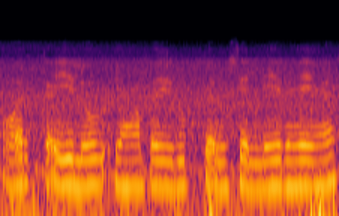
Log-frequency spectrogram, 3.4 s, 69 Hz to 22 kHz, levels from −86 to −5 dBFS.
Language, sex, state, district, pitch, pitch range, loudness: Hindi, male, Uttar Pradesh, Jyotiba Phule Nagar, 155 Hz, 150-160 Hz, -24 LUFS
